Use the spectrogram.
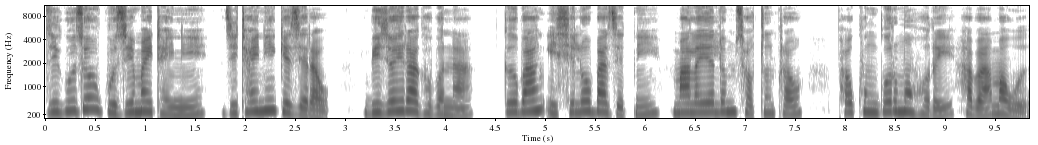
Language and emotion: Bodo, neutral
